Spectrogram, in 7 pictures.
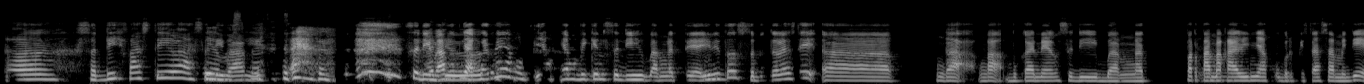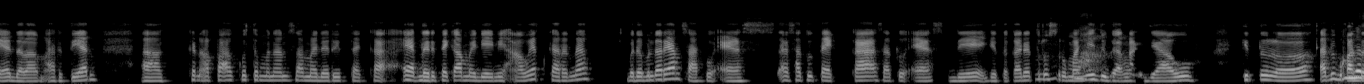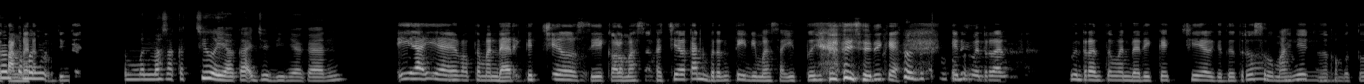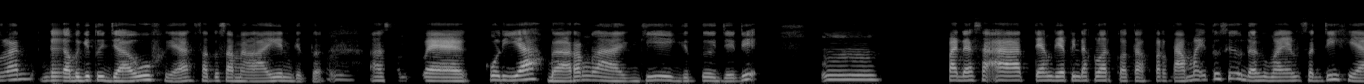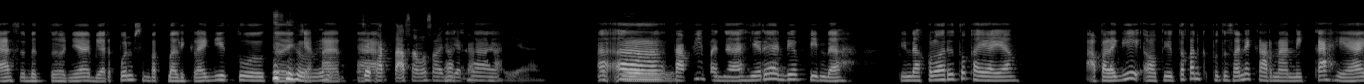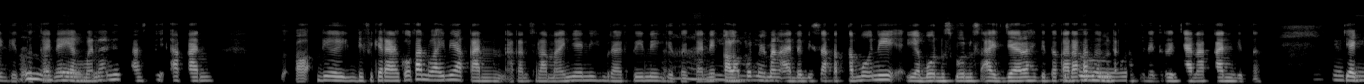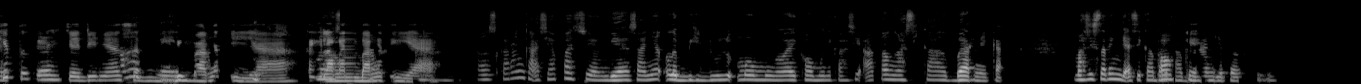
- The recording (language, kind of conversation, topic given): Indonesian, podcast, Bagaimana cara kamu menjaga persahabatan jarak jauh agar tetap terasa dekat?
- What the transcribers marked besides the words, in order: laugh; chuckle; tapping; laughing while speaking: "Betul betul"; laughing while speaking: "ya"; laugh; unintelligible speech; unintelligible speech; unintelligible speech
